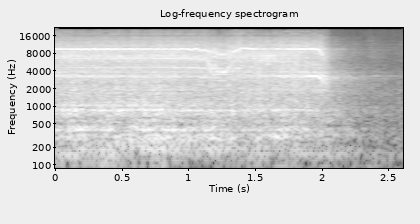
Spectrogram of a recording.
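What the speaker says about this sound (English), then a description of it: "Now I'm using a Harbor Freight step drill bit." A loud, high-pitched power drill whine as a step drill bit grinds steadily through metal for about two seconds, then cuts off and fades away.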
